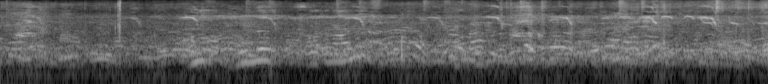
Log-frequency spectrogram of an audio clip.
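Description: Many chickens cluck and squawk in a crowded market, with scattered sharp calls and flutters over steady background chatter of people talking.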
